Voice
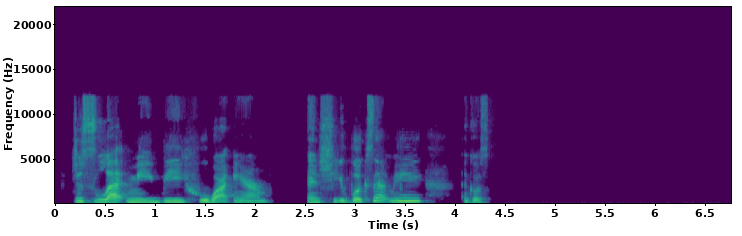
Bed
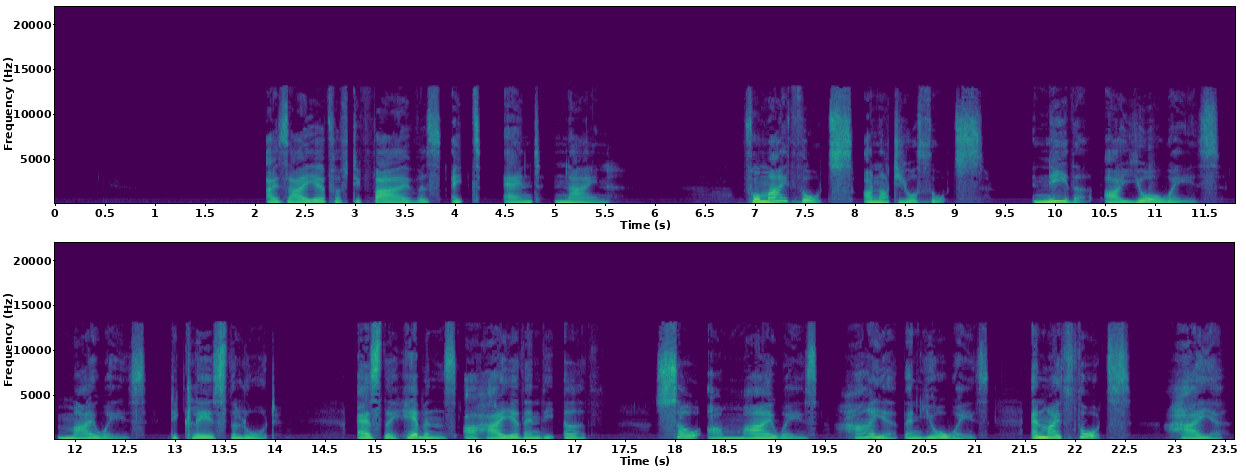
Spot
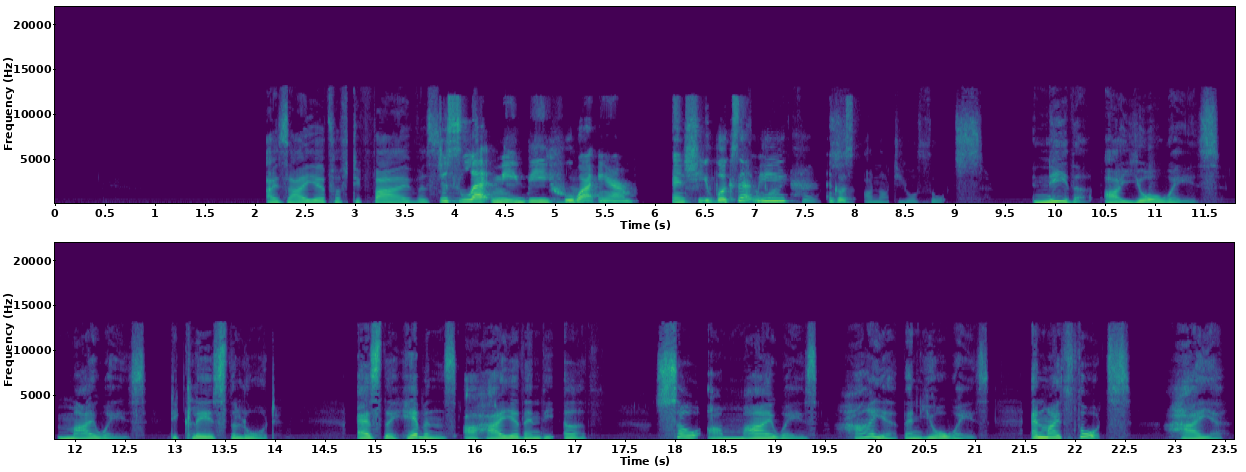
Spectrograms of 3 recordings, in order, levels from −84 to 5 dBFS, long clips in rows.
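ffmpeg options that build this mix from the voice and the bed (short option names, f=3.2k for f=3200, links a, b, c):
-filter_complex "[0:a]adelay=3650,volume=1dB[a];[1:a]volume=16.5dB,afade=t=out:st=3.68:d=0.28:silence=0.141254,afade=t=in:st=8.62:d=1.27:silence=0.125893[b];[a][b]amix=inputs=2:normalize=0"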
